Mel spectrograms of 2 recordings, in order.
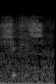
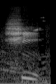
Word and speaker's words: sheet: How to pronounce shit?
